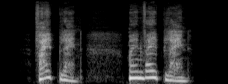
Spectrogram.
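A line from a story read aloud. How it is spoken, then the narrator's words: Panting. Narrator (German): keuchend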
